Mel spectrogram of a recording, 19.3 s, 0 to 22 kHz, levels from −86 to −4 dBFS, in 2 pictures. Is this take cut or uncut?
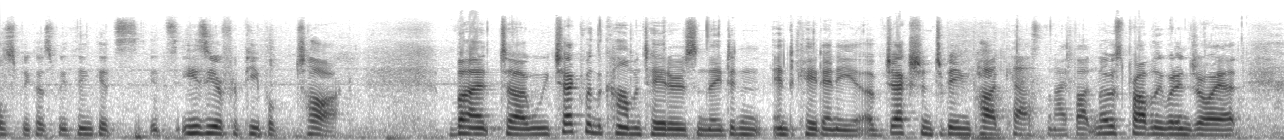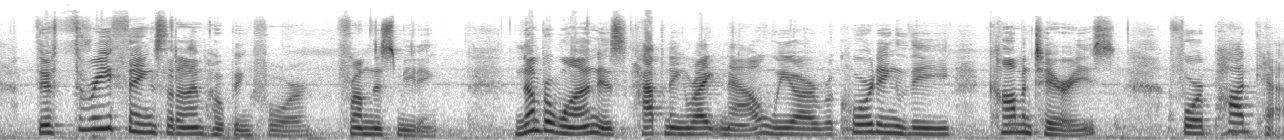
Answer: cut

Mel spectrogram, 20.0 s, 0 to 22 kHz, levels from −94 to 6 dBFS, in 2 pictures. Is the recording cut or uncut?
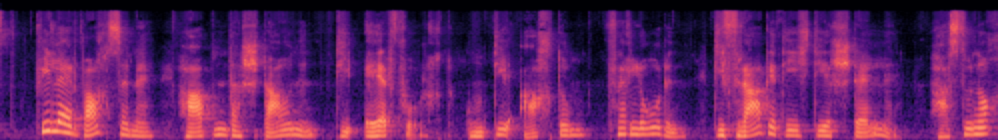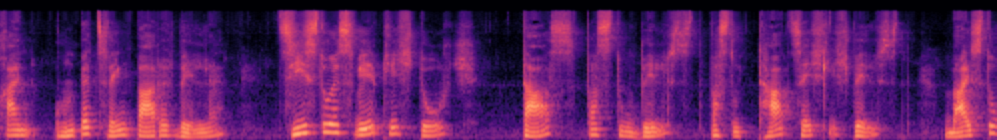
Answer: uncut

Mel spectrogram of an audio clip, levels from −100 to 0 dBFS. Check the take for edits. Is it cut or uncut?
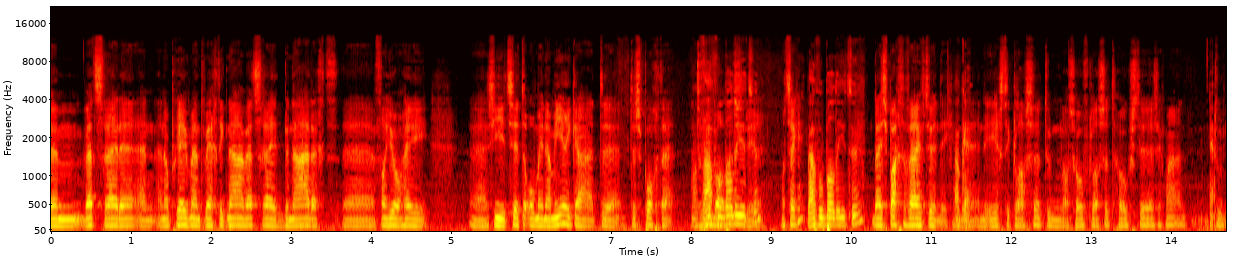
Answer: uncut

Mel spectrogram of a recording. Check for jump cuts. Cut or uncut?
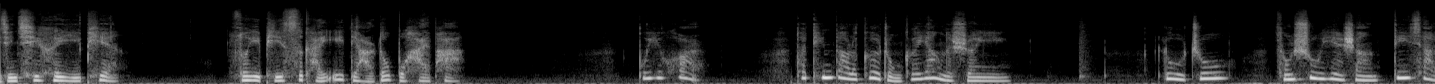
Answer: cut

